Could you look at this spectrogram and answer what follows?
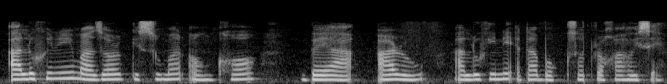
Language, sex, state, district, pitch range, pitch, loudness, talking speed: Assamese, female, Assam, Sonitpur, 215-235 Hz, 225 Hz, -19 LUFS, 100 wpm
